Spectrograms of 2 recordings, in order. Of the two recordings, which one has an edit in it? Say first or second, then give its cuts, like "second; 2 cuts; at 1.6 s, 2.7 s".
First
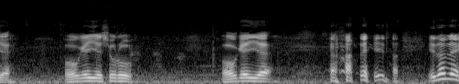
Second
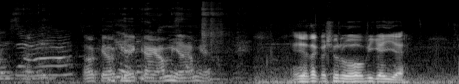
second; 1 cut; at 2.8 s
